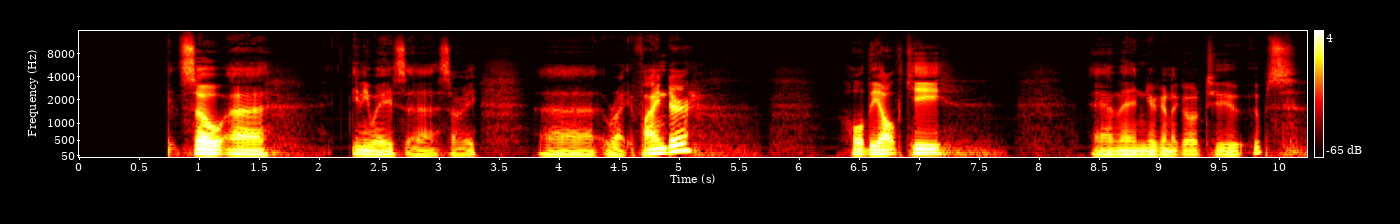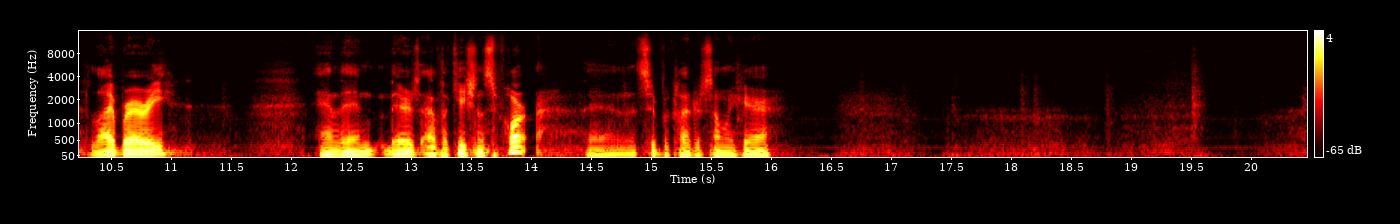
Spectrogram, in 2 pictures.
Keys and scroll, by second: 0.8 alt+..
